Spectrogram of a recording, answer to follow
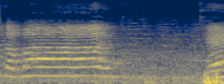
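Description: A high-pitched voice calling out in a drawn-out sing-song, holding one long note for about a second before fading away.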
